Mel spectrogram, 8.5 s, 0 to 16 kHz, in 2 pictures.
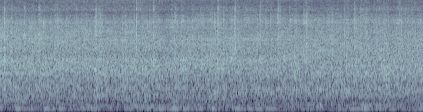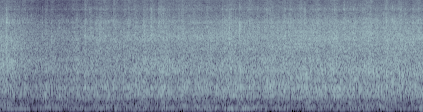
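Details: Hornby R.372 Class A4 "Seagull" model locomotive, tender drive, running after repair: soft, even whirr with light steady rail clatter, no stalls or surges. Stop-start running was likely from too much axle oil spoiling electrical pickup; the mystery noise was traced to the valve-gear parts. Runs fine and quiet.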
